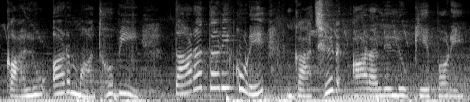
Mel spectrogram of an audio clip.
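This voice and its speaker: A woman's voice: on the high side, very animated, normal speed, over music. A woman narrating a scripted horror story for a cartoon in a dramatic storytelling style.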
